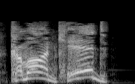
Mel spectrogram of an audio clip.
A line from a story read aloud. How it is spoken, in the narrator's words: he yelled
